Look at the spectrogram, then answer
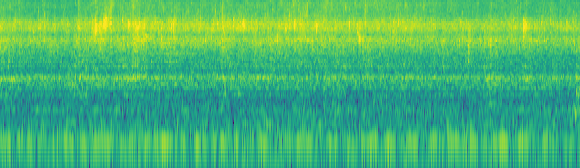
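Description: Sliced onions frying in a pan for cubed steak, a steady close sizzle with dense crackling hiss that holds evenly throughout, with no talking.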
